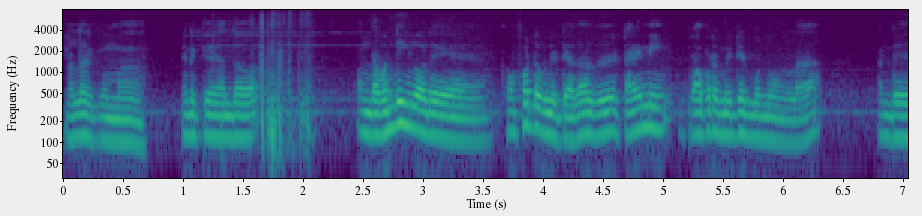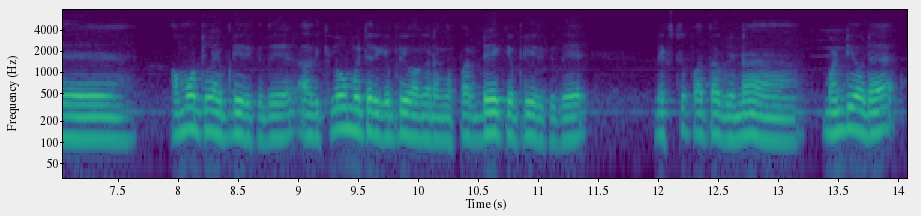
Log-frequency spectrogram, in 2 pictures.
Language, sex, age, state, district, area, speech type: Tamil, male, 18-30, Tamil Nadu, Ariyalur, rural, spontaneous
